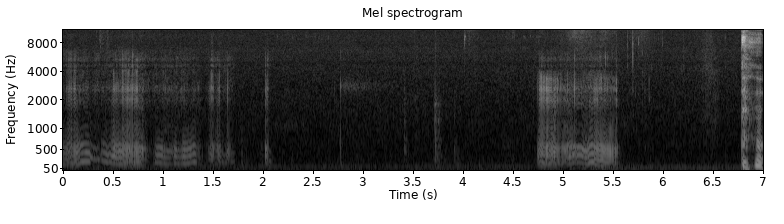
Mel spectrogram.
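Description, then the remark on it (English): A small female dog snores in rough, buzzing breaths: a couple of snorts at the start, a longer rasping snore midway, with quiet pauses between and a sharp snuffle at the end. “My little dog is down there snoring.”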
